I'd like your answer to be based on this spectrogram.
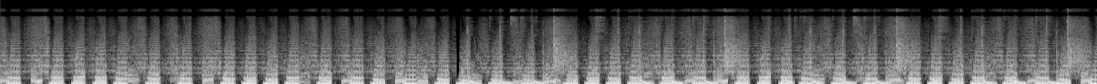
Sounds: dubstep, electronic music, music

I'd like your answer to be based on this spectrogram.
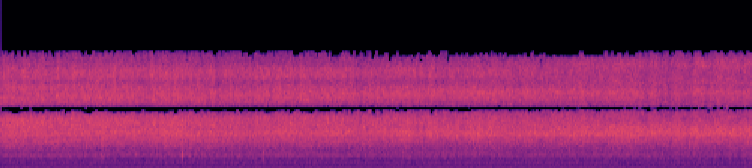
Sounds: drill, vehicle

